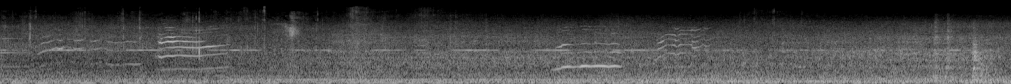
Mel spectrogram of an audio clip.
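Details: Stray ear-tipped TNR cats in light rainy-season drizzle in Japan, meowing before being fed: several short, rising-then-falling meows in quick bursts early and again near six seconds, over a steady hiss of rain and a low hum.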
